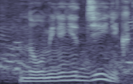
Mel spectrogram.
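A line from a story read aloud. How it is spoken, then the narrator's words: Confused mumble. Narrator (Russian): растерянно пробормотала Жасмин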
